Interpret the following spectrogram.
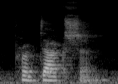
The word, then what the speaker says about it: production: Notice the emphasis on that second syllable, production.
